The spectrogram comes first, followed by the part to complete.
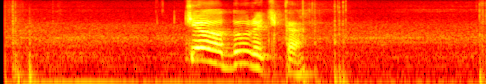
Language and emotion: Russian, neutral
